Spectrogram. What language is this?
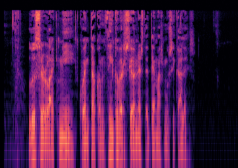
Spanish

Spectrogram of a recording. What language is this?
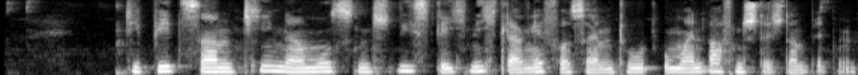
German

